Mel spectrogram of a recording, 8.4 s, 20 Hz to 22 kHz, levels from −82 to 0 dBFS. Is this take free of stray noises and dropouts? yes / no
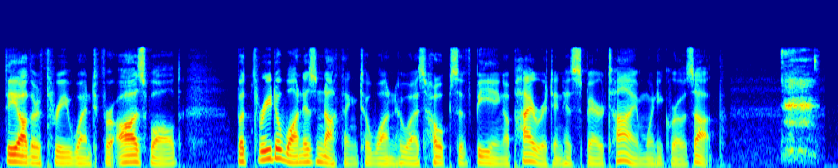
no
